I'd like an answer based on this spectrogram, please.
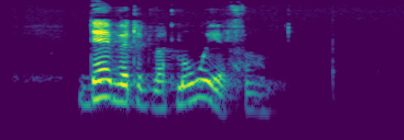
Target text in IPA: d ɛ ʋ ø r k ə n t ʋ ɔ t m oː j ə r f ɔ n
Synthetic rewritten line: d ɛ ʋ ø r t ə t ʋ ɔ t m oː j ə r f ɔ n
